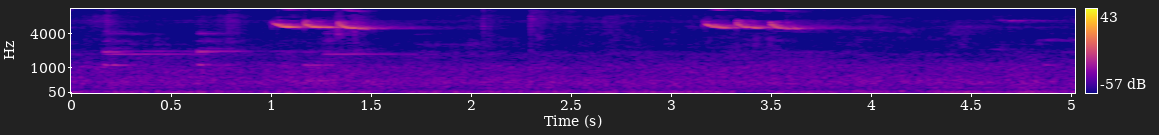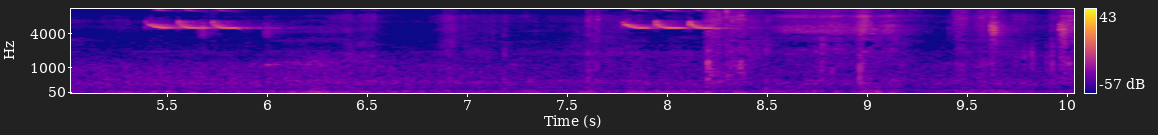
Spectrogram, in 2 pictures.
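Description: A bird calling: a short phrase of two or three quick high chirps, repeated four times about two and a half seconds apart, over a faint low rumble.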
